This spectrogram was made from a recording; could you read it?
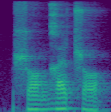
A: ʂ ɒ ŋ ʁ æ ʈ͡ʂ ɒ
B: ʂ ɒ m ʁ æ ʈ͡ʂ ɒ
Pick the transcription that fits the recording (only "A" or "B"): A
